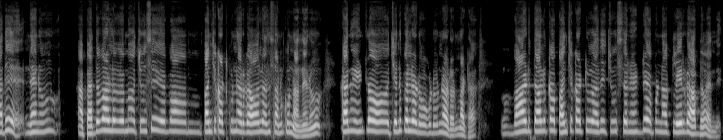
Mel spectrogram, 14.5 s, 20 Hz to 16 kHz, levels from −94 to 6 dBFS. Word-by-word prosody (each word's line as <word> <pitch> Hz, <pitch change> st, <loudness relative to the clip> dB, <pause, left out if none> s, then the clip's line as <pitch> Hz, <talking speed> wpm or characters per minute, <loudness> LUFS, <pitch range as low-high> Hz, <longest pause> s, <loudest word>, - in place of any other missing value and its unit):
అదే. 275 Hz, +4 st, +1 dB, 0.4 s
నేను 240 Hz, 0 st, -1 dB, 0.8 s
ఆ -, -, +4 dB
పెద్దవాళ్ళవేమో 270 Hz, +5 st, +3 dB, 0.2 s
చూసి 265 Hz, +3 st, -5 dB, 0.3 s
ప -, -, -5 dB, 0.7 s
పంచె 250 Hz, +2 st, +2 dB
కట్టుకున్నారు 250 Hz, -1 st, -2 dB
కావాలి 240 Hz, +3 st, +3 dB
అనేసి 245 Hz, +1 st, -7 dB
అనుకున్నాను 220 Hz, -, -3 dB
నేను. 160 Hz, +5 st, -2 dB, 0.6 s
కానీ 255 Hz, +2 st, +5 dB
ఇంట్లో 270 Hz, +1 st, +2 dB, 0.4 s
చిన్నపిల్లోడు 265 Hz, -2 st, +3 dB
ఒకడున్నాడనమాట. 200 Hz, -, -2 dB, 0.9 s
వాడి 260 Hz, +3 st, +4 dB
తాలూకా 265 Hz, +2 st, +2 dB, 0.2 s
పంచెకట్టు 265 Hz, +2 st, -1 dB, 0.2 s
అది 265 Hz, +3 st, -3 dB
చూస్తేనంటే 255 Hz, 0 st, -4 dB
అప్పుడు 255 Hz, +1 st, -9 dB
నాకు 235 Hz, -1 st, -3 dB
క్లియర్‌గా 235 Hz, +1 st, +4 dB
అర్థమయింది. 180 Hz, -10 st, -5 dB
250 Hz, 105 wpm, -21 LUFS, 230-265 Hz, 0.9 s, కానీ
